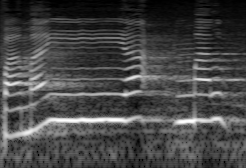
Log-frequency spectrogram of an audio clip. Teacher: nunnya itu seakan-akan masuk kepada huruf setelahnya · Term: idgham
